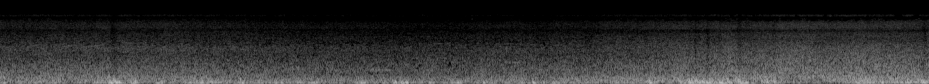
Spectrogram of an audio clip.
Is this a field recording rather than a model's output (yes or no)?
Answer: yes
